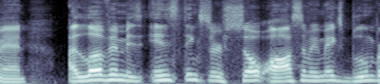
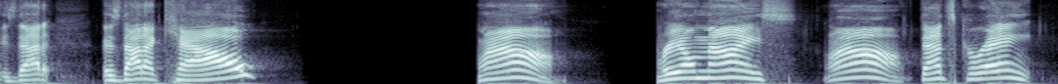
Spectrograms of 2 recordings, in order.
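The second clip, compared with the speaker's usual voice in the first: very slow, raised, dragged-out words, cow stretched long; 6 semitones higher, 6 dB louder than usual. Retelling another video clip, mocking its speaker: imitating Ron DeSantis. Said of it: "There was another video where he's like".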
